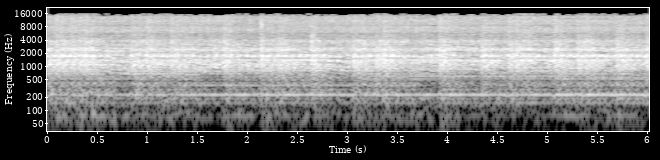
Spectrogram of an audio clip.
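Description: Renault dump truck's diesel engine running steadily with a constant hum while the hydraulic tipper raises the loaded body.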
